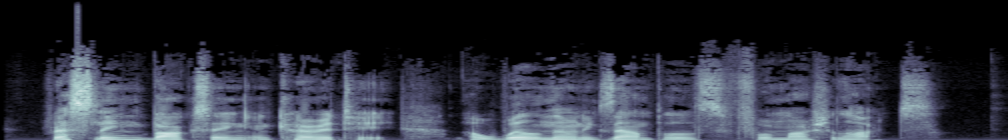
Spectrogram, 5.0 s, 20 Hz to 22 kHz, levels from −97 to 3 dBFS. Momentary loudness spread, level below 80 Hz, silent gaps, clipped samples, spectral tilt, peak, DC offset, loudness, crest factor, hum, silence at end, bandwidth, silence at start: 16 LU; -54 dBFS; none; under 0.1%; -3 dB/octave; 0 dBFS; under 0.1%; -18 LUFS; 20 dB; none; 0.4 s; 15.5 kHz; 0.25 s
